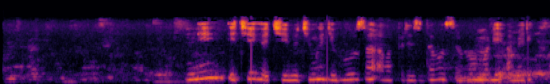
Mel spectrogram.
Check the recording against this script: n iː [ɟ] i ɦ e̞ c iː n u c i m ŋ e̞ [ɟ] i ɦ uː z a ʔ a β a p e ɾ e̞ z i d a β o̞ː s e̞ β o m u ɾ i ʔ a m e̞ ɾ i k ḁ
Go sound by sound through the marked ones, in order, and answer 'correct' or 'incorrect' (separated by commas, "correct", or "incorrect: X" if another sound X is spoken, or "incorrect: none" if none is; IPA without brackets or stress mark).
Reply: incorrect: c, correct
